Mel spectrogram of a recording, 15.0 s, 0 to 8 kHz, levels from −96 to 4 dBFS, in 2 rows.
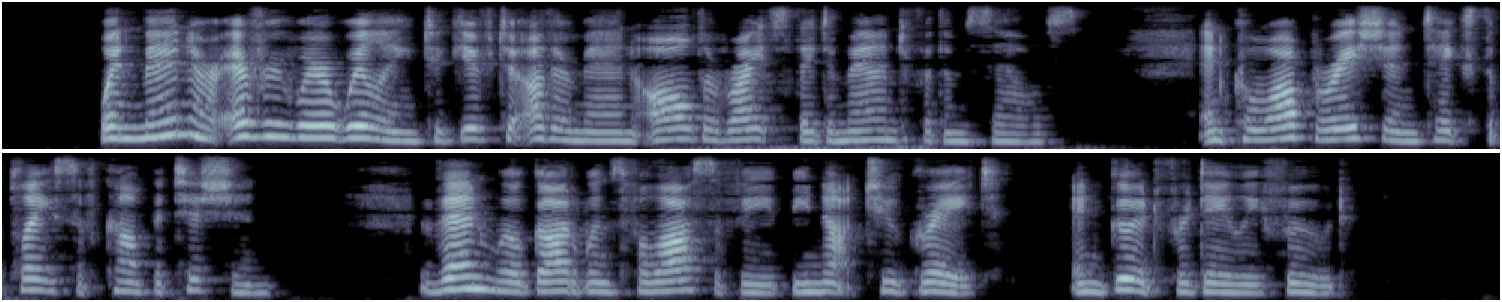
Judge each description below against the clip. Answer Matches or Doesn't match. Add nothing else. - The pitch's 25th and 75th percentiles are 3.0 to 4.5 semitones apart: Matches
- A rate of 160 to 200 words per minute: Doesn't match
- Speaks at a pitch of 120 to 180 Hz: Doesn't match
